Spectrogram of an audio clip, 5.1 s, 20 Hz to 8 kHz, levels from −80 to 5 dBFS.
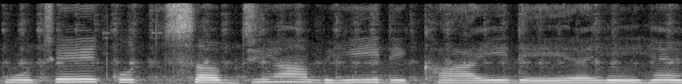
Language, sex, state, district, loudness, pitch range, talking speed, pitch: Hindi, female, Madhya Pradesh, Dhar, -17 LUFS, 205-235 Hz, 95 wpm, 215 Hz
